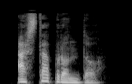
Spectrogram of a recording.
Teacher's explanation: Again, the H is silent, so this is pronounced hasta pronto. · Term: silent H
